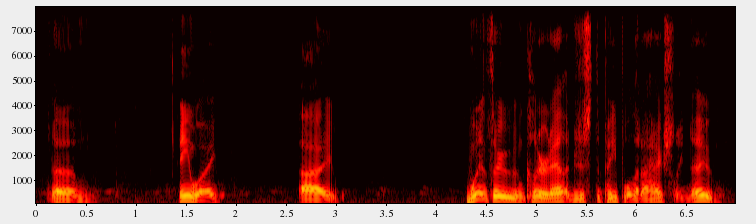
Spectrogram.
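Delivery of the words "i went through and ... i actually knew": words caught in a choked throat, choking. Talking about clearing out friends list, choking on saliva while talking. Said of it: "Still choking on it".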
